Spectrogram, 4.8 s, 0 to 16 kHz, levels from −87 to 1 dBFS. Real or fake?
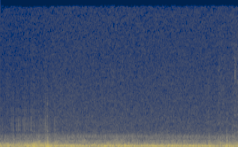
real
